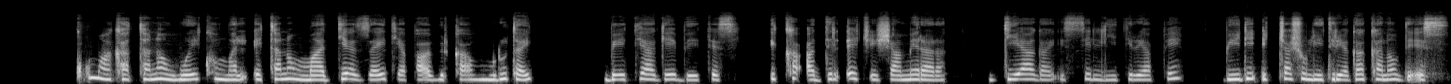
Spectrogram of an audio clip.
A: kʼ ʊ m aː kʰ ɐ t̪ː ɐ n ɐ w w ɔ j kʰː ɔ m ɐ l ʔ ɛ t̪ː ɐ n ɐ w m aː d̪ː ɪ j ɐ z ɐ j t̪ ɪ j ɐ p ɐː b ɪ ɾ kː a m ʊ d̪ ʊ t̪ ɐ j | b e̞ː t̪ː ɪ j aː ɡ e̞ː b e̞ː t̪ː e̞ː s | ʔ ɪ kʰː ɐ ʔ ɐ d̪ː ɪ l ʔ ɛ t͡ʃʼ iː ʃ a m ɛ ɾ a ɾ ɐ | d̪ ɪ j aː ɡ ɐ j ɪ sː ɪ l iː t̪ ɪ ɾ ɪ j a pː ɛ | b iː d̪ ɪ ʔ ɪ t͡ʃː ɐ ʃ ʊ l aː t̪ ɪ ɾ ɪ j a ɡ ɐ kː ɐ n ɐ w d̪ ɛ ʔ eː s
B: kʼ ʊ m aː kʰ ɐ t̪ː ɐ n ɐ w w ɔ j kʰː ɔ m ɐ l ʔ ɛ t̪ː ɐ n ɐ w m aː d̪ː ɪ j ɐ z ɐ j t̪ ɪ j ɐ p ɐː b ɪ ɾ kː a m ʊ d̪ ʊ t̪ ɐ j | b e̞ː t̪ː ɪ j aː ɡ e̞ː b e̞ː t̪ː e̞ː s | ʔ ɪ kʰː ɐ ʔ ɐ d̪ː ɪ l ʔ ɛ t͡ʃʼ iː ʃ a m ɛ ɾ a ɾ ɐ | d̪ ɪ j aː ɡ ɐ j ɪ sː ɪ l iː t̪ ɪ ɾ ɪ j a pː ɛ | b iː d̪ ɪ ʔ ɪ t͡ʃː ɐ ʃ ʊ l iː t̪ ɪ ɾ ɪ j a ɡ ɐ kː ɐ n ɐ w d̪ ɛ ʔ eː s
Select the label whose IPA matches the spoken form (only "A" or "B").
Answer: B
